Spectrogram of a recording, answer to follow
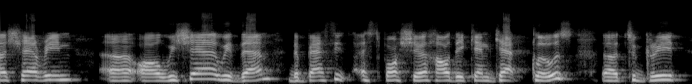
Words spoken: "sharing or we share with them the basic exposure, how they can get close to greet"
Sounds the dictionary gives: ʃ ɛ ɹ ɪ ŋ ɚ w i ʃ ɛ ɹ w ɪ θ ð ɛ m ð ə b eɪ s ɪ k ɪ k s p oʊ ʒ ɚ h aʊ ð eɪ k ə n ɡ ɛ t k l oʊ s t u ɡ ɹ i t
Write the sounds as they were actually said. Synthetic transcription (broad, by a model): ʃ ɛ ɹ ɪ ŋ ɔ w i ʃ ɛ w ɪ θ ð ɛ m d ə b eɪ s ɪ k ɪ s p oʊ ʃ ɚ h aʊ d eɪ k ə n ɡ ɛ t k l oʊ s t u ɡ ɹ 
